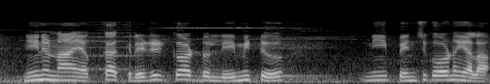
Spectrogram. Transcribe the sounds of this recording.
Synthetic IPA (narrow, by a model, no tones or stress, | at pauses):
ne̞ːnunaːjɔkːɐkɾeɖiʈ̚kaːɾɖulimiʈːu | nipe̞ɲt͡ʃukɔːwɐɽɐmɛlaː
